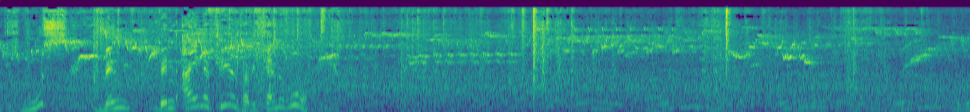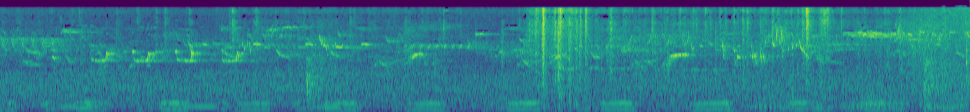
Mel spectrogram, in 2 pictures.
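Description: Pigeons coo in a steady, repeating rhythm throughout, with busy chirps and occasional wing flaps overhead, in a pigeon loft full of birds.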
